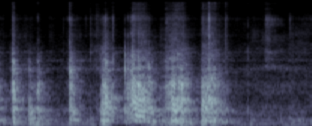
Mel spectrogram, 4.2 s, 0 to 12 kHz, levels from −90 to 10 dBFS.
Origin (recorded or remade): remade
